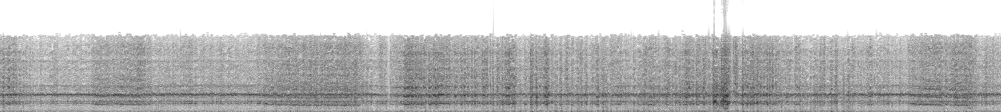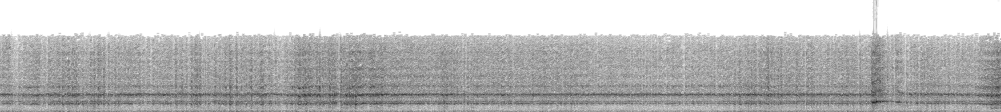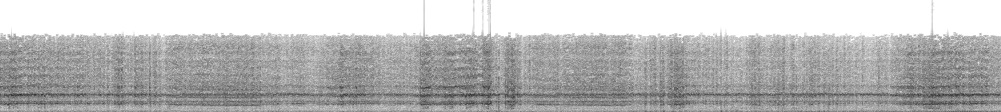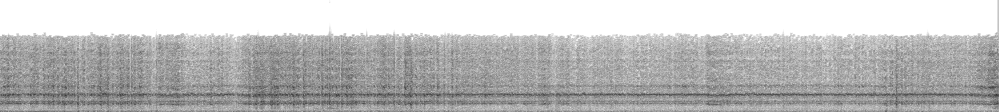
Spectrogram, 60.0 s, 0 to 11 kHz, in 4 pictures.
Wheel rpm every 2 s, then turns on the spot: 230, 230, 220, 230, 220, 230, 220, 220, 230, 230, 230, 230, 230, 230, 240, 230, 220, 220, 220, 220, 220, 230, 230, 230, 230, 230, 230, 230, 230, 230.
none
